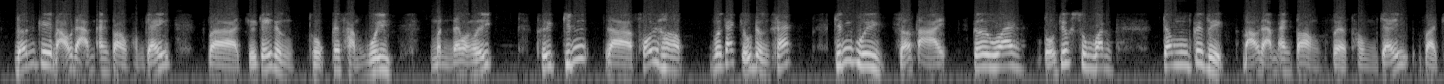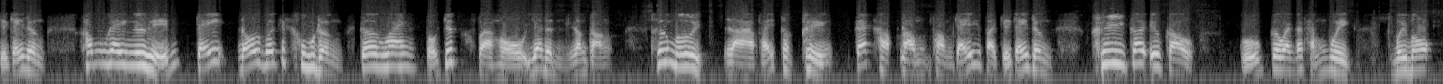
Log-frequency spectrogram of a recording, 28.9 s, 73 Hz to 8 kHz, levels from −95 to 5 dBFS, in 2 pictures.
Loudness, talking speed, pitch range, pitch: -24 LUFS, 210 wpm, 150-225 Hz, 195 Hz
